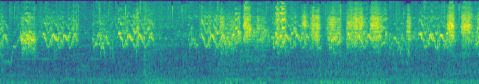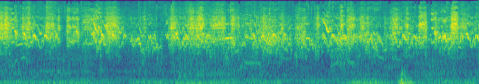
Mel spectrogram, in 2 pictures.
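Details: An aviary colony of budgerigars keeps up a dense, continuous high chatter of chirps and warbled notes, with a short low thump near the end.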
